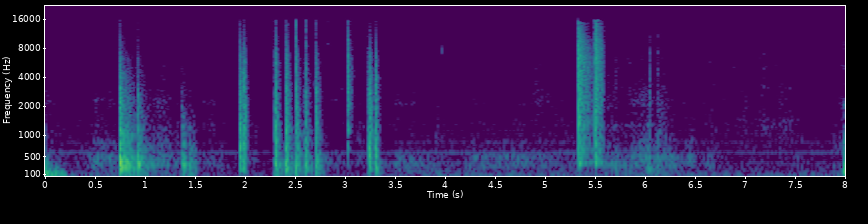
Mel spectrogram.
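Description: Sharp metal-on-metal taps and clinks, including a quick rattling run of about five, as the steel roll pin is driven out of a Dana 44 differential carrier and comes free. One last pair of clinks comes about five seconds in.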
